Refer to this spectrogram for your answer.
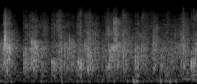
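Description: An audience applauds steadily, many hands clapping in a dense, continuous patter at a fairly even moderate level with no voices standing out.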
